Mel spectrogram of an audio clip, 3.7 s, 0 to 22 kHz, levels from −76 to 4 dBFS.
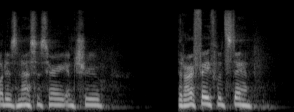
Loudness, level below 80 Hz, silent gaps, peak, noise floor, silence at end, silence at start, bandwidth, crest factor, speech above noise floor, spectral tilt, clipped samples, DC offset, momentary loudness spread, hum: -27 LUFS; -70 dBFS; none; -10 dBFS; -76 dBFS; 0.35 s; 0 s; 16 kHz; 18 dB; 49 dB; -4.5 dB/octave; under 0.1%; under 0.1%; 9 LU; none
